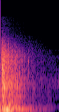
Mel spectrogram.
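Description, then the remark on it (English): A man slams a single heavy door shut, a sharp booming thud that rings out and fades away within about half a second, with no voices. “The man who slammed the door in my face had the same angry look and the same angry glare”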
